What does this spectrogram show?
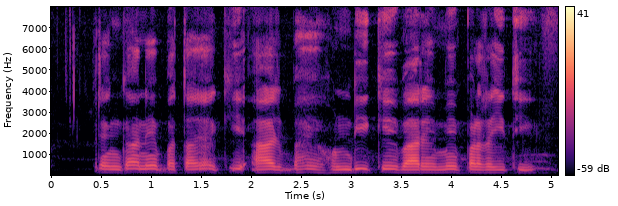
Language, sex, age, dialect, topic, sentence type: Hindi, male, 18-24, Awadhi Bundeli, banking, statement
